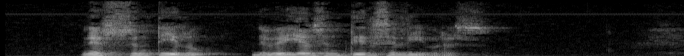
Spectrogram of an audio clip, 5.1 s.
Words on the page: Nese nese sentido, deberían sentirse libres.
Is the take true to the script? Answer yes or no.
no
